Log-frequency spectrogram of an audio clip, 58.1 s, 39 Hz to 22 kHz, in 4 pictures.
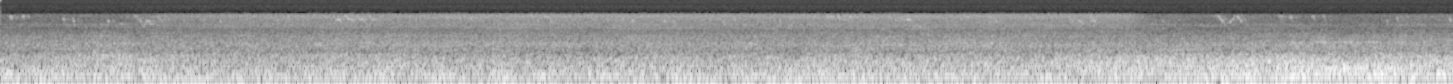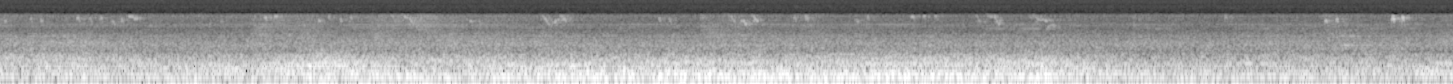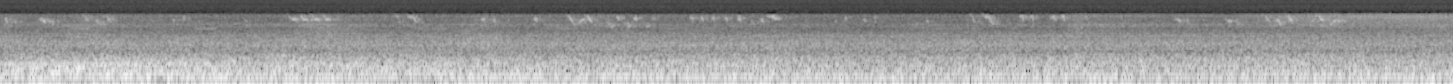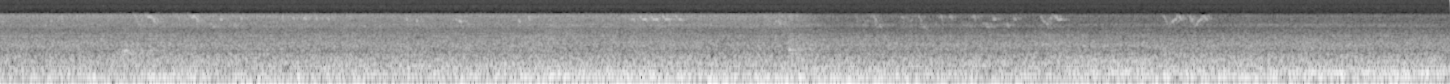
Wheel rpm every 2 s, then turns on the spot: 0, 0, 0, 0, 0, 0, 0, 0, 0, 0, 0, 0, 0, 0, 0, 0, 0, 0, 0, 0, 0, 0, 0, 0, 0, 0, 0, 0, 0.
none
